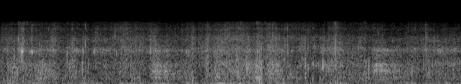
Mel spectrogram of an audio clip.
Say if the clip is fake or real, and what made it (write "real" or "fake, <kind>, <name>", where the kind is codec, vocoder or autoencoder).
real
